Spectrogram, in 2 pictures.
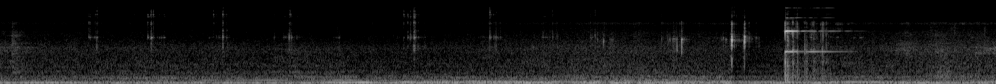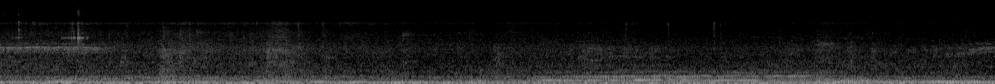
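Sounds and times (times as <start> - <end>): sharp metallic crack with ringing: 4.0 - 8.7.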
